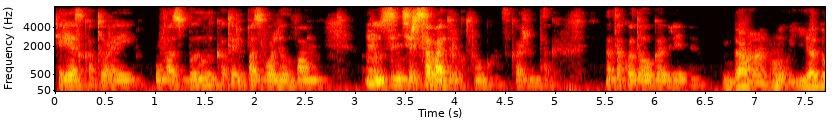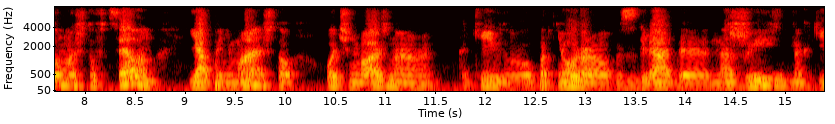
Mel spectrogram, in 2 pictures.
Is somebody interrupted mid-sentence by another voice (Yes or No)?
No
